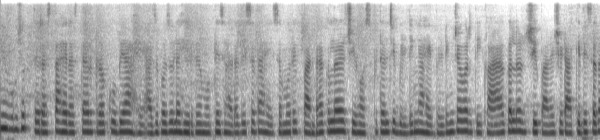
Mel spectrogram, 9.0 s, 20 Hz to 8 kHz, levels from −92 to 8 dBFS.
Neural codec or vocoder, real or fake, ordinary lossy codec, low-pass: none; real; none; 7.2 kHz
